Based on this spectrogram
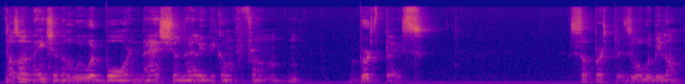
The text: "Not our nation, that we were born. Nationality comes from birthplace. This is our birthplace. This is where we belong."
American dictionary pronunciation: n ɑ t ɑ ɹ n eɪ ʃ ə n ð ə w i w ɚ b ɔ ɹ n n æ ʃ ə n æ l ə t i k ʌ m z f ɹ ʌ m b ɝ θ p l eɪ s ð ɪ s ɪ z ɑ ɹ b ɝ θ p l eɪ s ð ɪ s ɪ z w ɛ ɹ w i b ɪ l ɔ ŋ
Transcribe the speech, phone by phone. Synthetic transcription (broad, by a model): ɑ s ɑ n eɪ ʃ ə n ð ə w i w ɚ b ɔ ɹ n n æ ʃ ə n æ l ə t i k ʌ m f ɹ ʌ m b ɝ θ p l eɪ s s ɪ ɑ b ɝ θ p l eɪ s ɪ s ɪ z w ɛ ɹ w i b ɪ l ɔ ŋ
